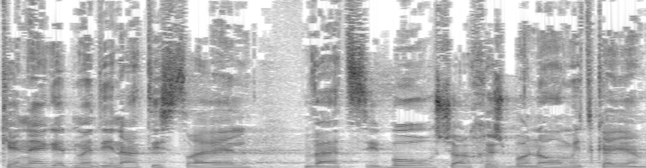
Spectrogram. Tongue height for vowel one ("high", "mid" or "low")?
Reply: mid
